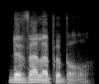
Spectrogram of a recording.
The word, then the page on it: developable: British English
